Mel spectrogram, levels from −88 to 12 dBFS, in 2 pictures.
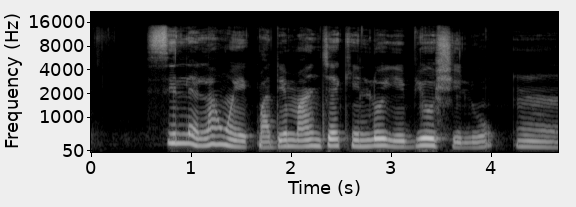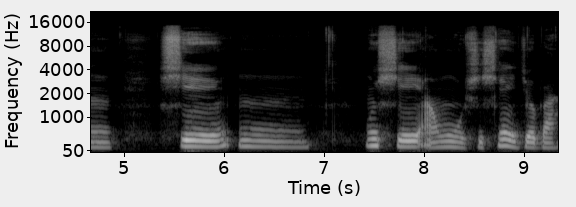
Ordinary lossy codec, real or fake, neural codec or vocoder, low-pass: none; fake; vocoder, 44.1 kHz, 128 mel bands every 512 samples, BigVGAN v2; 14.4 kHz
